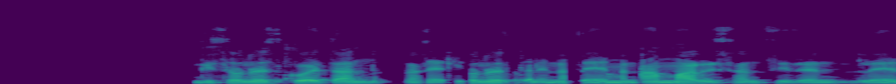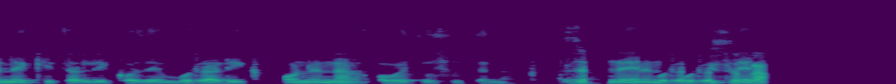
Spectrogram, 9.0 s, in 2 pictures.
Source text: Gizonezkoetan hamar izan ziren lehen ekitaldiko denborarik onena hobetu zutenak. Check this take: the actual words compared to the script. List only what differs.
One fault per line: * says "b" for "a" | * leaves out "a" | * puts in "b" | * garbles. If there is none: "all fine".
* garbles
* garbles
